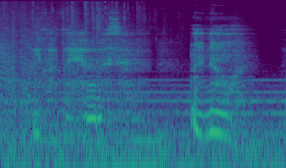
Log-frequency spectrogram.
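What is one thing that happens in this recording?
A young woman speaks quietly, muffled through a gas mask.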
